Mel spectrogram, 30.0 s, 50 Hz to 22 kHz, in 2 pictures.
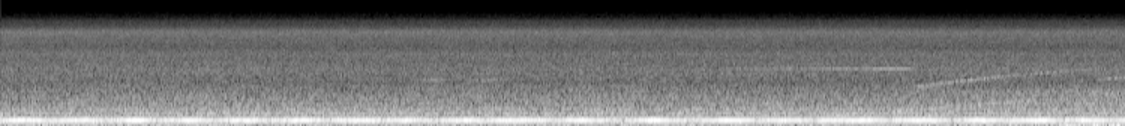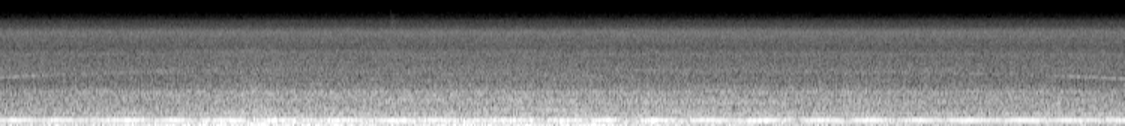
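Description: Siemens S200 light rail vehicle running, heard from inside the car: a steady hum throughout, the Siemens IGBT-VVVF traction motors' whine rising in pitch about twelve seconds in as the train gathers speed, and the low rumble of the wheels on the rails growing louder in the second half.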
